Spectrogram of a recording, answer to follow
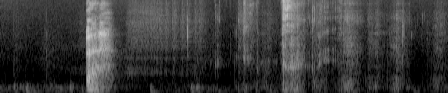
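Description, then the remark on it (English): Someone bites into a small, finger-shaped crunchy malt biscuit: two loud, sharp crunches about two seconds apart, followed by softer crackling chews with no talking. “That's actually one of the most boring things I've ever put in my mouth.”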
